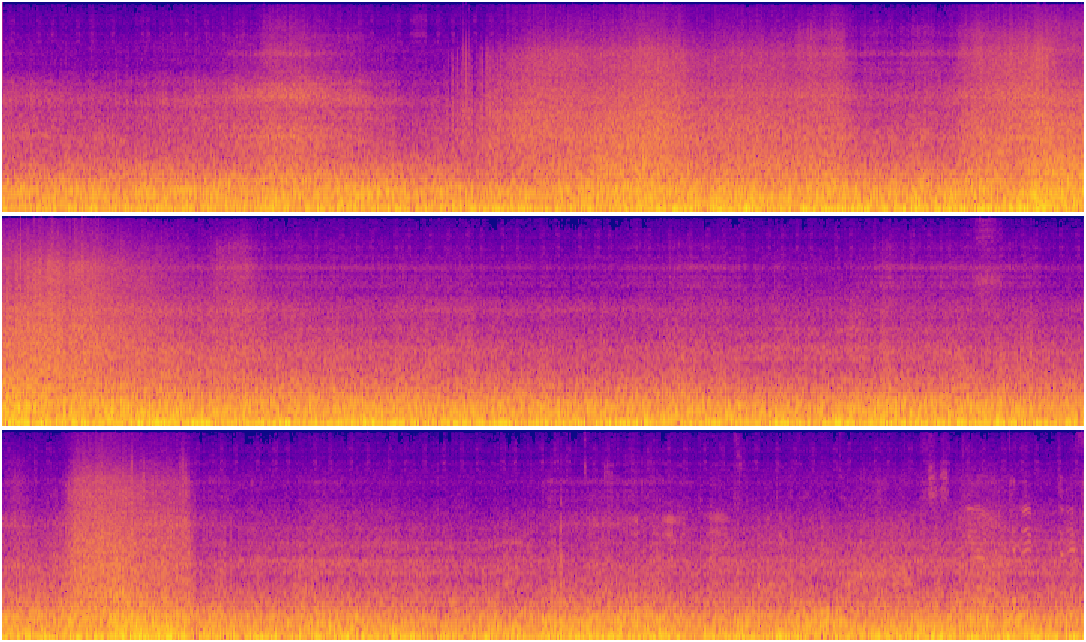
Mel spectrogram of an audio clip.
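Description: Wind buffeting a camera microphone in paragliding flight: a steady low rumble of rushing noise that swells in gusts several times.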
